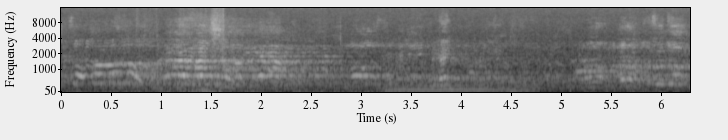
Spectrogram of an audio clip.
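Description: Voices calling out in a fight arena, heard at a distance, with a couple of faint knocks and a brief low hum about halfway through.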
